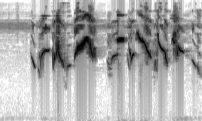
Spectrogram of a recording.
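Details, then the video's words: Blackthroat delivering a long rolling song: after a short quiet start, a continuous stream of high, sweeping whistles and quick trills. "Tarikan Suara Blackthroat Super Gacor Ngerol Panjang"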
